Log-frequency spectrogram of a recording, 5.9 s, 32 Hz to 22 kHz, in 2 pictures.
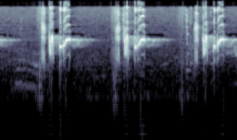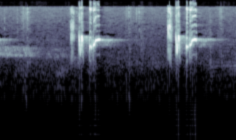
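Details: Ashy tailorbird song, used as a lure to make other tailorbirds sing. Five loud phrases at about 1.2-second gaps. Each phrase is a burst of sharp, dry clicks, then a bright rising whistle that levels into a thin, sustained tone.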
